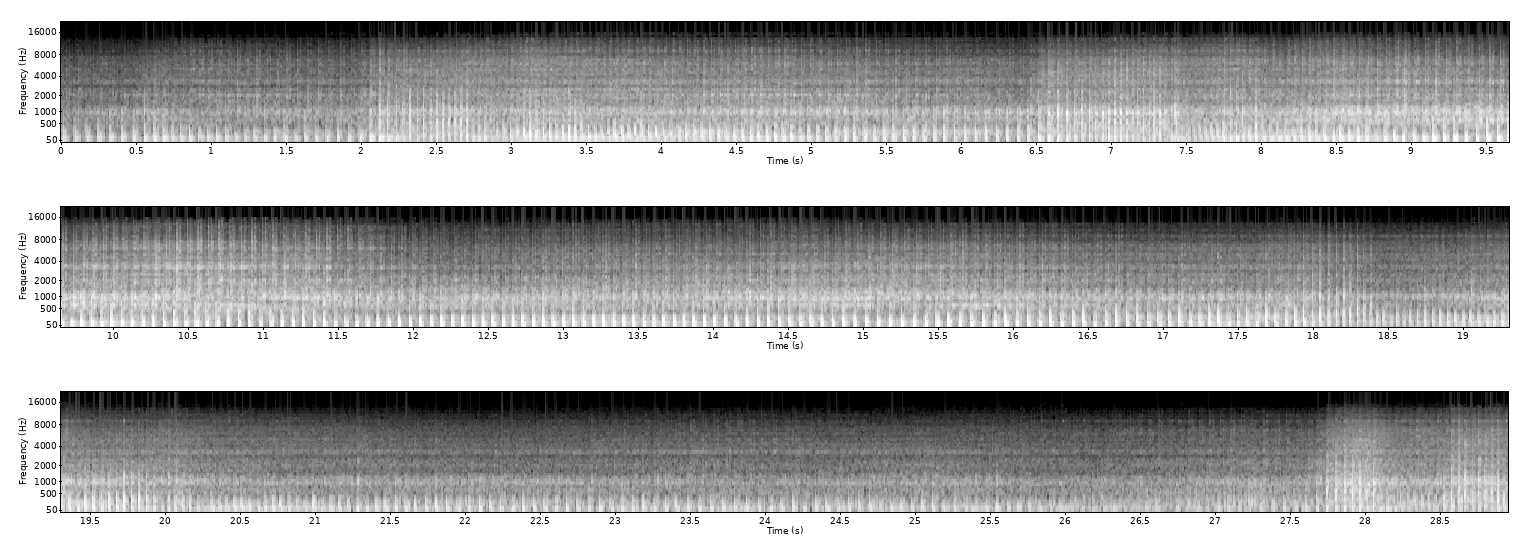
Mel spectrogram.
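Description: Vintage trials motorcycle engine pulling at low speed through a trials section, the throttle opened and closed so the revs rise and fall several times.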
